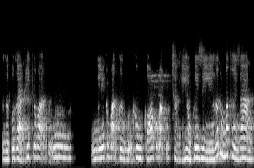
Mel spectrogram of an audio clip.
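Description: A woman English teacher with a Vietnamese accent, leading a class online, brisk and prodding students with questions. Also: fairly high pitch. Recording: echoey, lo-fi online class audio.

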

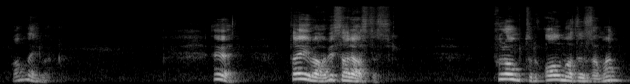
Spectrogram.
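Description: Guy ranting sarcastic at his viewers, kinda high voice, mocking, piles up words for emphasis. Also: a bit bright. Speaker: political commentator. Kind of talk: casual political commentary monologue.

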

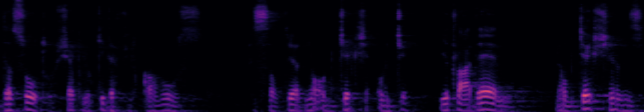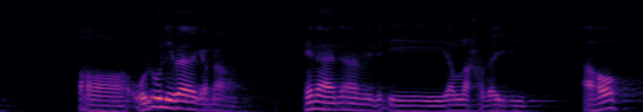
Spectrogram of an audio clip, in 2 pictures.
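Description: Young Egyptian male teacher, patient and repetitive, gravelly tone, long reverb behind. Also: medium pitch, a little mellow. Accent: Egyptian Arabic. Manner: explains slowly, repeats English words to drill pronunciation. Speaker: English teacher. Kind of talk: recorded English lesson.

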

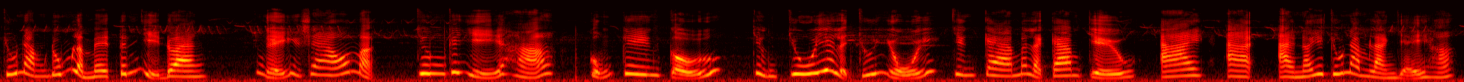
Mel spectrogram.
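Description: A woman's voice: sits high, normal speed. An actress playing a cheeky young woman, teasing and arguing with an old uncle in a TV sitcom. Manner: teasing, argumentative, lively. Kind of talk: TV sitcom acting.

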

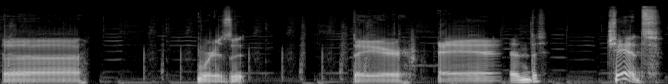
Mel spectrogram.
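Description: A young man with a deep voice plays through a horror game, reading the on-screen steps aloud in an offhand way. He swears freely and laughs nervously, with faint music in the background. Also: animated, a little slow. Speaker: gamer streaming a horror game. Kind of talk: casual let's play commentary.

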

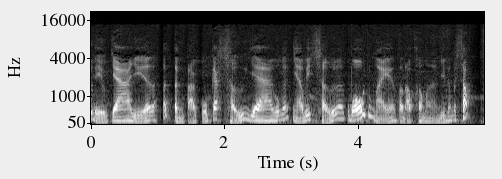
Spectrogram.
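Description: A man's voice: mid-range voice, dark tone, slight background noise. A man giving a sarcastic, mocking monologue to his viewers. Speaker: political commentator.

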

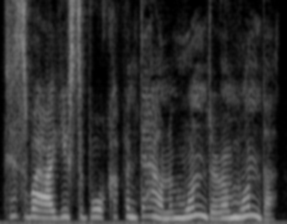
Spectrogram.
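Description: Woman doing a hushed, solemn little girl. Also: high voice, fast, no echo, voice pushed up. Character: solemn, delighted young girl guide.

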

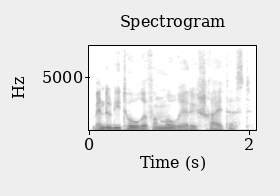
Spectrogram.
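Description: A man's voice: mid-range voice, fairly even intonation, normal speed, mellow, dry recording, clean studio sound, close to an everyday voice. A man reading aloud voices an earnest, weary male ranger, speaking soberly and earnestly. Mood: sombre.

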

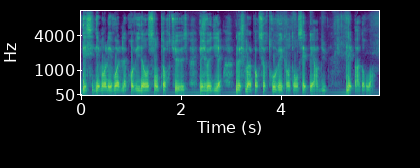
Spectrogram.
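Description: Deep-voiced man reading a novel. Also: steady tone, fairly quick, warm tone. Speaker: reader.

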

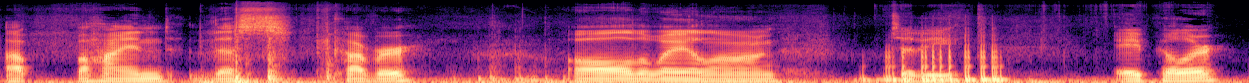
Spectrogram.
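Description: Speaking slowly in a steady, lowish voice, this young man runs a DIY car channel and explains each step informally while he works. The setting is a parked car outdoors, where he moves in and around it, and the recording picks up clear background noise and vehicle sounds.

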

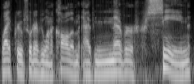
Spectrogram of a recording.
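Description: A pastor in his forties hosts an interview podcast in a dark indoor church auditorium, keeping it casual and conversational. His lowish voice has fairly even intonation at a moderate pace, with no room sound. He speaks earnestly, stumbles through restarts, and offers warm affirmations.

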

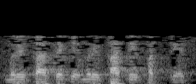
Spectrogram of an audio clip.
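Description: An older man giving a lively sermon as an Islamic preacher, chuckling often. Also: lowish voice, a little hiss or hum. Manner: animated, chuckling often, slow deliberate delivery. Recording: echoey lo-fi phone-like hall recording.

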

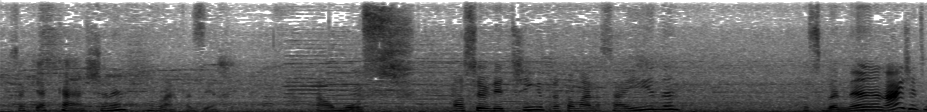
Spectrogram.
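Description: Chatty high-voiced woman vlogging. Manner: chatty, enthusiastic, addresses viewers directly. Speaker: travel and food vlogger. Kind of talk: casual vlog walkthrough. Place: large indoor restaurant. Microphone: handheld phone camera.

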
